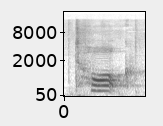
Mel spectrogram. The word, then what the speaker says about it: talk: half not half would talk walk all of these words have a silent l in them which makes them a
